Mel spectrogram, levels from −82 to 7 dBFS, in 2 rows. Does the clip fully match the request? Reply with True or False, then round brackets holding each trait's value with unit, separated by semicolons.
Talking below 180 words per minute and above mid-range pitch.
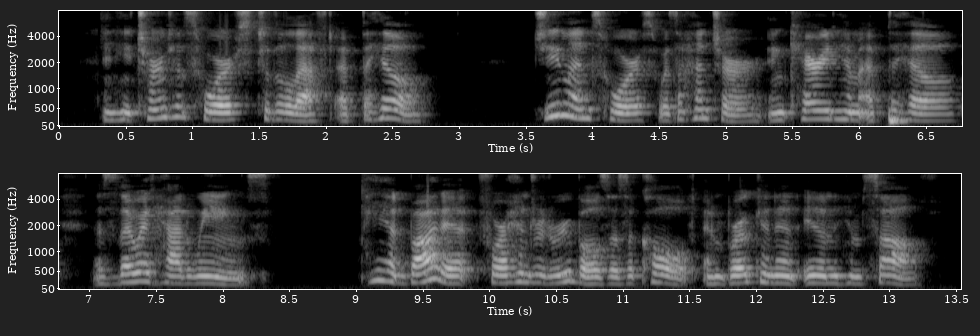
False (190 wpm; 200 Hz)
